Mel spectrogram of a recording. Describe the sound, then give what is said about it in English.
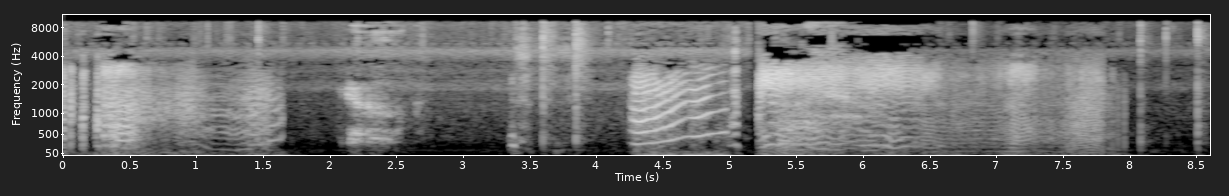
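Comic fart noises are dubbed over a Star Wars scene of Yoda talking to Luke on Dagobah, a loud run of buzzy, sputtering blasts of varied length, one warbling upward in pitch, separated by short pauses. “they've taken Yoda talking to Luke on Dagobah, and they've added just nothing but farts, and it's very well done.”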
